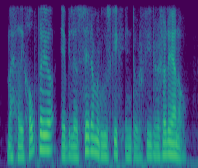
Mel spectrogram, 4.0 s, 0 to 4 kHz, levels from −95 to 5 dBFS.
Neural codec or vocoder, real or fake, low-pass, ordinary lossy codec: codec, 16 kHz in and 24 kHz out, 0.4 kbps, LongCat-Audio-Codec, two codebook decoder; fake; 3.6 kHz; none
